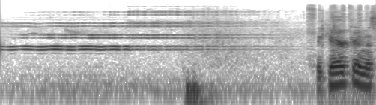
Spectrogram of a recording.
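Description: A bright magical chime rings out and fades away.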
